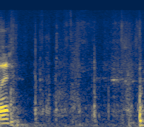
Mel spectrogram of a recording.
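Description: Faint handling noise from a hand pressing and smoothing a rubber cargo mat, with a few soft, short taps.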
